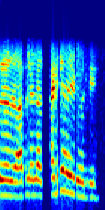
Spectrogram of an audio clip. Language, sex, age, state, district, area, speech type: Marathi, male, 18-30, Maharashtra, Nanded, rural, conversation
